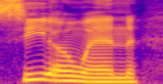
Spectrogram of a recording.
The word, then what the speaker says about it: confidant: So it is spelled Confidante. Noun from 1662. I feel like we need to emphasize the way that we say this. The first one is confidant, and this one should be confidante.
